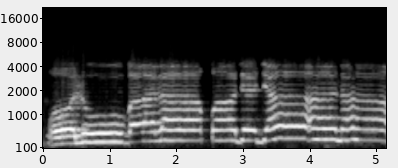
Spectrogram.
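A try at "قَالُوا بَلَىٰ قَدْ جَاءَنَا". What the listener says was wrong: Ja-nya panjang. Ja-nya panjang. Qalu bala qad ja'a. Agak panjang sedikit.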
